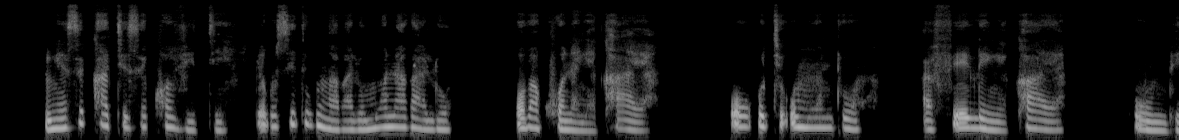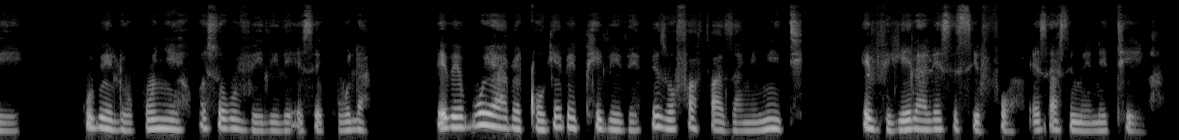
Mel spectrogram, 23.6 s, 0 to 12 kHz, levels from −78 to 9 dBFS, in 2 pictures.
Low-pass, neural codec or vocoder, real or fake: 10.8 kHz; none; real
